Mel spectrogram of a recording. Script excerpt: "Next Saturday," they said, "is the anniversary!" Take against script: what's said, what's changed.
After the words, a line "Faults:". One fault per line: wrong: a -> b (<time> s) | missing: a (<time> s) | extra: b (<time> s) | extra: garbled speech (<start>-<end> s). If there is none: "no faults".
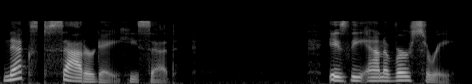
"Next Saturday," he said, "is the anniversary!"
Faults:
wrong: they -> he (1.2 s)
